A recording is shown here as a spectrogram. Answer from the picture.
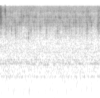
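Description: Faint, steady background hiss with a faint hum, low room tone.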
